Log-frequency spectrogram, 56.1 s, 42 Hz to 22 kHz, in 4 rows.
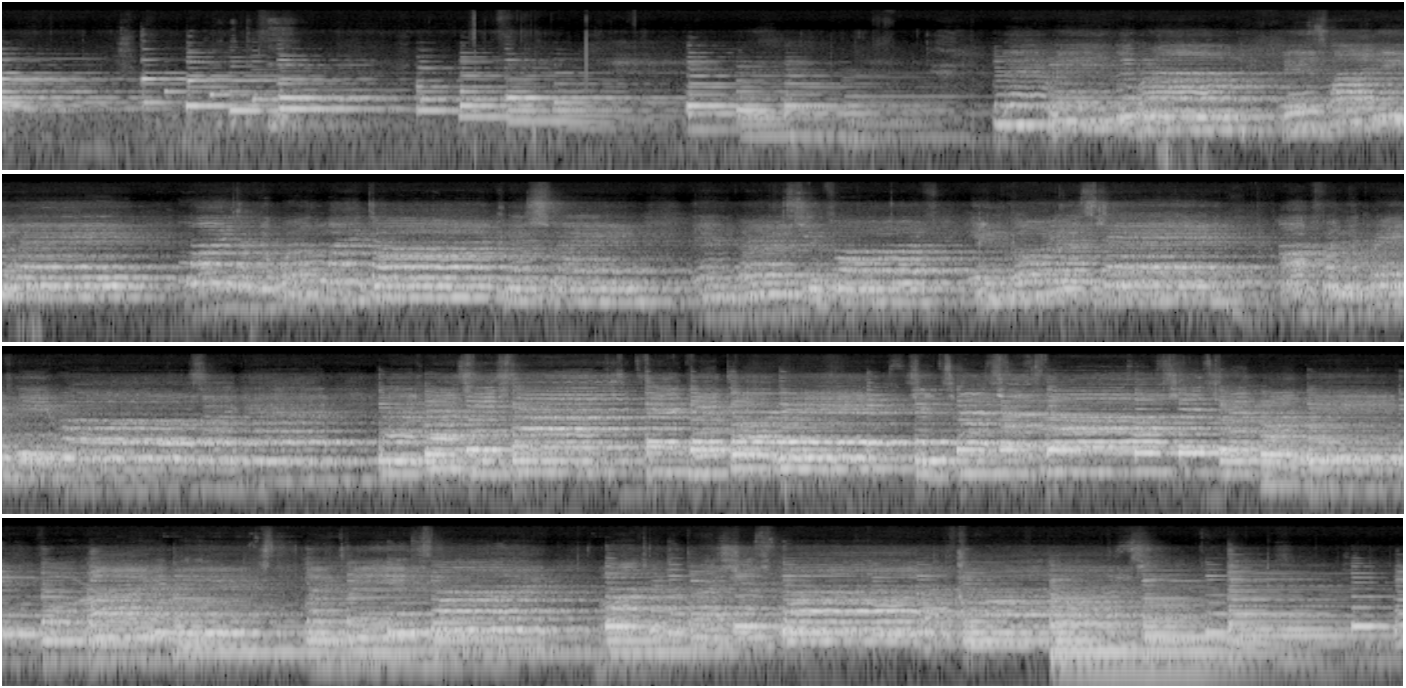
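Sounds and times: mixed choir singing: 0.0s - 4.1s, 9.0s - 56.0s.

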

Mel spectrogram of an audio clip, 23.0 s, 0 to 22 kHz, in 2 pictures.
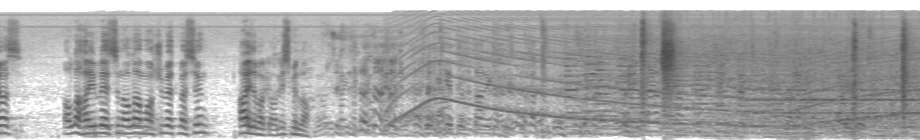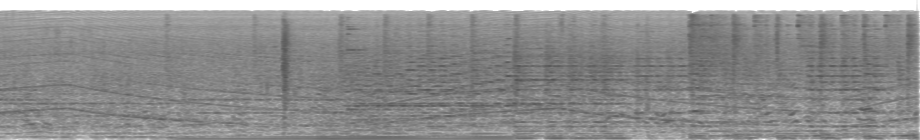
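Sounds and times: siren-like sweeping tones: 4.8s - 23.0s
music with deep bass: 7.0s - 23.0s
sharp cracks: 14.8s - 15.5s.

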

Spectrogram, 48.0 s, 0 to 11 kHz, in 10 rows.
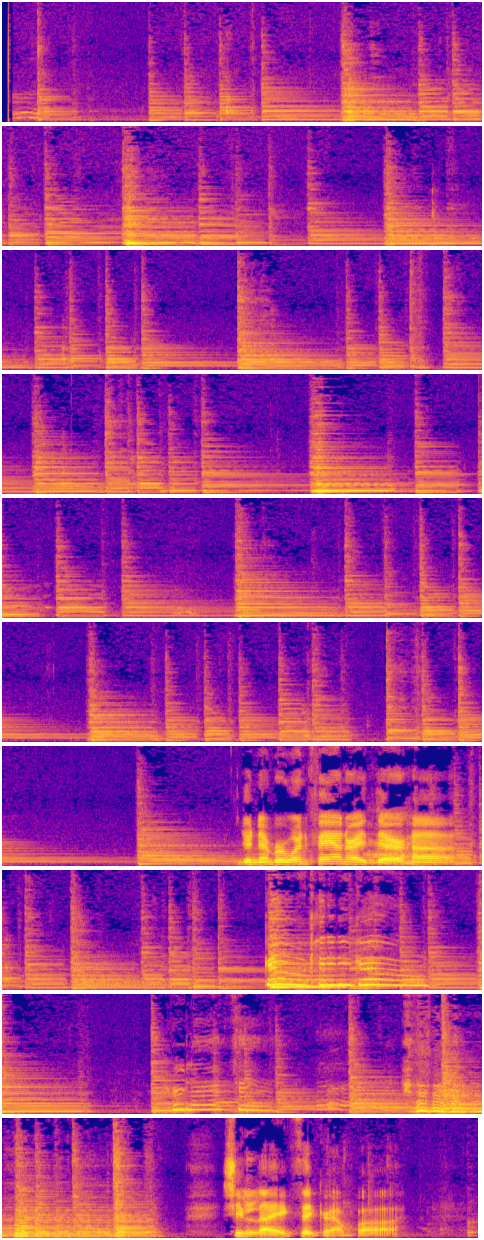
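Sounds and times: acoustic guitar picking: 0.3s - 45.0s.

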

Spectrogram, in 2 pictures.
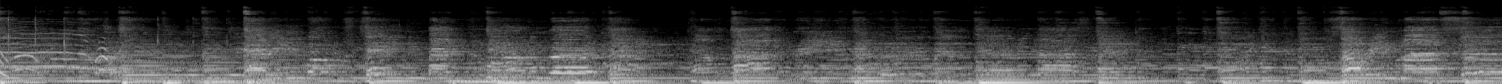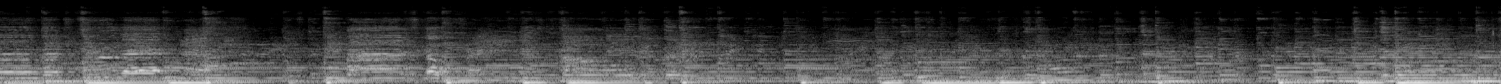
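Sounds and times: acoustic guitar: 0.0s - 30.0s
dobro: 0.0s - 30.0s
mandolin: 0.0s - 30.0s
upright bass: 0.0s - 30.0s.

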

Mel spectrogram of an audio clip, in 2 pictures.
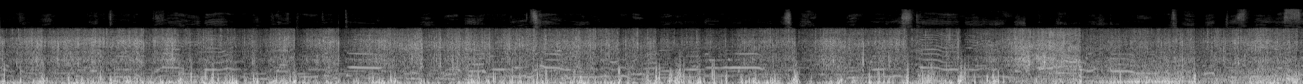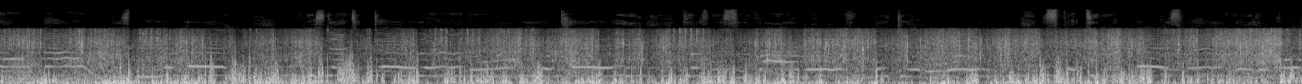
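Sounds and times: bike rattling on gravel: 0.0s - 26.0s
high wavering tones: 0.0s - 26.0s
wind rushing over microphone: 0.0s - 26.0s.

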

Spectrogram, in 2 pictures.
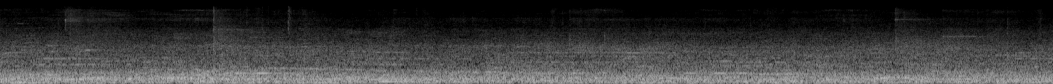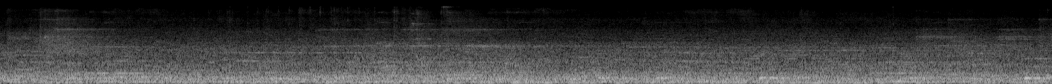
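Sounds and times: faint background music: 0.0s - 21.0s.

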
